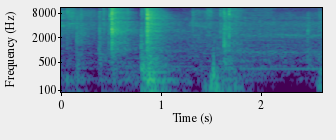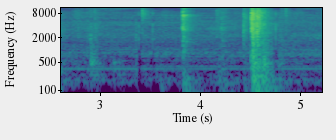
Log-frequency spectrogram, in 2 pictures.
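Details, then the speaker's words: Bambu Lab P1S enclosed 3D printer: irregular dull clunks and thumps over a faint steady hum during startup calibration, loud but normal; afterwards mostly fan noise during printing. "I mean, you saw the first part. It was calibrating. It was loud, a little loud there."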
